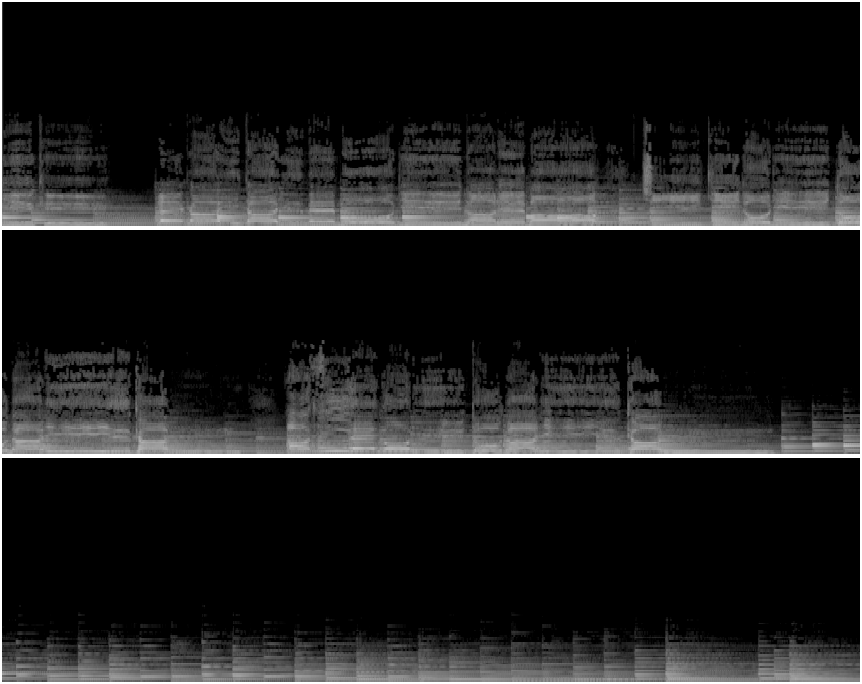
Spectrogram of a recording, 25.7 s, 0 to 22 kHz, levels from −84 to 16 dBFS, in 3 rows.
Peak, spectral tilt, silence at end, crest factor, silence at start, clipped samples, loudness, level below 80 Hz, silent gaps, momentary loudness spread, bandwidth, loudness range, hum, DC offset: -4 dBFS; -5.5 dB/octave; 0 s; 18 dB; 0 s; under 0.1%; -22 LUFS; -52 dBFS; none; 11 LU; 10.5 kHz; 8 LU; none; under 0.1%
